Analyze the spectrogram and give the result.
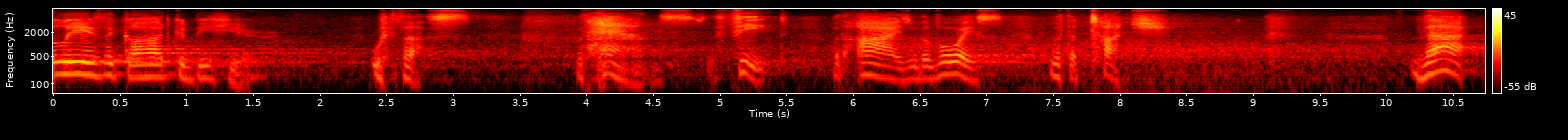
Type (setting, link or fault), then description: setting, live audience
